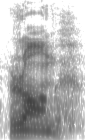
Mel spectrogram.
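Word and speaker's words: WROGN: He has a brand called Wrong, which is spelled W-R-O-G-N.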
